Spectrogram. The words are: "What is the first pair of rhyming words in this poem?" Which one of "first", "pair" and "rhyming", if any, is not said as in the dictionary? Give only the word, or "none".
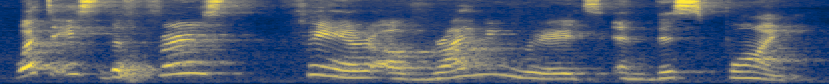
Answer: pair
